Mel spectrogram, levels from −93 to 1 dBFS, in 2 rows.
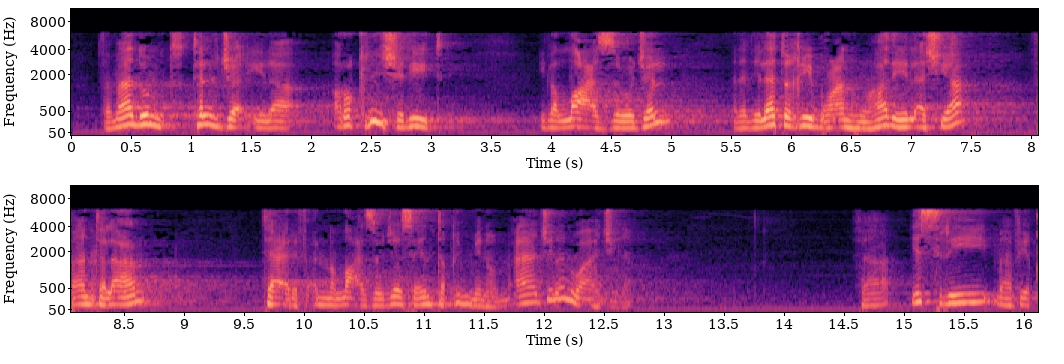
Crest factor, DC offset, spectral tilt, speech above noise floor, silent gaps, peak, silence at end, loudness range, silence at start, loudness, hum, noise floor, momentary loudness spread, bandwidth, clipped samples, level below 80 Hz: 18 dB; under 0.1%; -5 dB/octave; 30 dB; none; -4 dBFS; 0 s; 8 LU; 0.25 s; -22 LUFS; none; -52 dBFS; 17 LU; 6.4 kHz; under 0.1%; -52 dBFS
